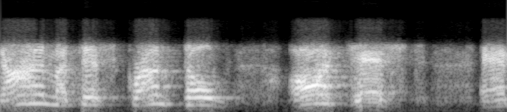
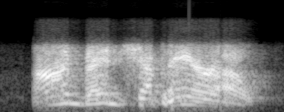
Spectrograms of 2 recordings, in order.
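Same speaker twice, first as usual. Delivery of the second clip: smug, self-satisfied, superior delivery. Imitating Ben Shapiro talking into the camera: smug Ben Shapiro impression. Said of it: "like a smug".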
